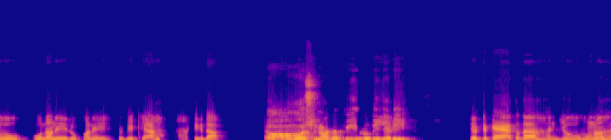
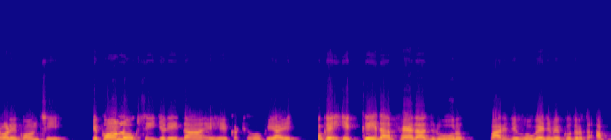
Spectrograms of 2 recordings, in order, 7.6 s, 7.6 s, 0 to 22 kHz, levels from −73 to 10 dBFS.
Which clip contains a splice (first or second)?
second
